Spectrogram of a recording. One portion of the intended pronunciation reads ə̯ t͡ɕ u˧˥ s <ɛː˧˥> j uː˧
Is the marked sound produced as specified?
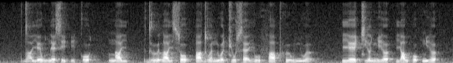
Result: no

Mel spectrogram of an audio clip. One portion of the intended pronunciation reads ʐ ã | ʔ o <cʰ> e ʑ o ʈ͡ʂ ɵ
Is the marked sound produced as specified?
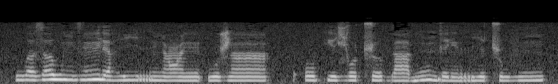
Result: no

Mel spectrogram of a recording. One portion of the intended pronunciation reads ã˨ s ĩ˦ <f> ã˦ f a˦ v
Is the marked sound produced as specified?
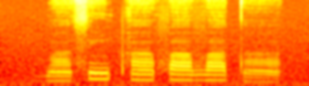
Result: no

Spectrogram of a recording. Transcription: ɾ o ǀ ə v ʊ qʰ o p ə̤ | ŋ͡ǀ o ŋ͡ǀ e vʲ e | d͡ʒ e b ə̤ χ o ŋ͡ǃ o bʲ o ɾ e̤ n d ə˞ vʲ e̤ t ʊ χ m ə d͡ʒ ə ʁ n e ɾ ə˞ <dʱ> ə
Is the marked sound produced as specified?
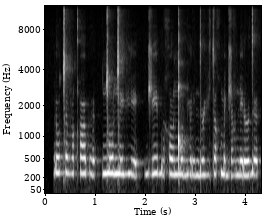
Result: no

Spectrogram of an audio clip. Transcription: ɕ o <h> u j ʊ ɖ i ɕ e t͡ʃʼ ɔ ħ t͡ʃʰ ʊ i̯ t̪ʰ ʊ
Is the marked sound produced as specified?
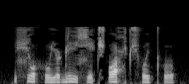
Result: yes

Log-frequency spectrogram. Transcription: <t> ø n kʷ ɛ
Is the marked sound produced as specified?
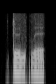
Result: yes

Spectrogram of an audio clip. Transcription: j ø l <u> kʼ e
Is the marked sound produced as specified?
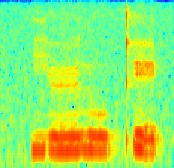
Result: yes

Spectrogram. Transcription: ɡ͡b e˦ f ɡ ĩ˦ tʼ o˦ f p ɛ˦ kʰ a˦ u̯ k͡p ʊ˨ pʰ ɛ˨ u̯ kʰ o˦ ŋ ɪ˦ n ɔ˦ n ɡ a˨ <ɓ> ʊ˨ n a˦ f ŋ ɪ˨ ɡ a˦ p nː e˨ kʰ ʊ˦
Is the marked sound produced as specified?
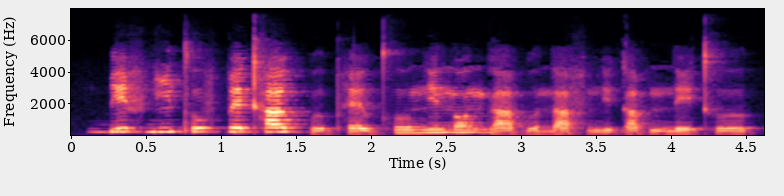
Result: yes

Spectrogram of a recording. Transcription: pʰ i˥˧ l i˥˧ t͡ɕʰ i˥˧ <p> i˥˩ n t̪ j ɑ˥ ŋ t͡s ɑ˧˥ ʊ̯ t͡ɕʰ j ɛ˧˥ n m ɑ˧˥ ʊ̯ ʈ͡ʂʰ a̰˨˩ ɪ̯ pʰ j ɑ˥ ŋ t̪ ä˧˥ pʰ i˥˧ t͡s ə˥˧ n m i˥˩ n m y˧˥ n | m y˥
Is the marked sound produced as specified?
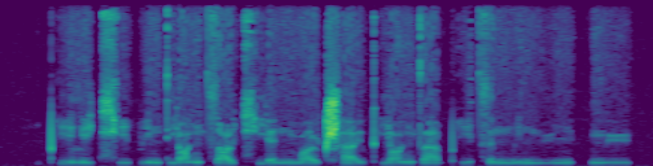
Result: yes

